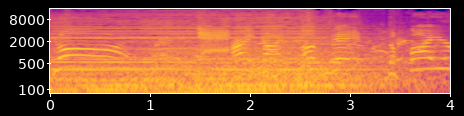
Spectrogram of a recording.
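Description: Stadium crowd voices in the bleachers calling out in drawn-out tones that rise and fall, over a steady droning tone.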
